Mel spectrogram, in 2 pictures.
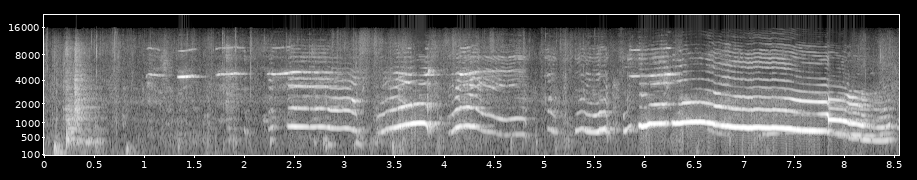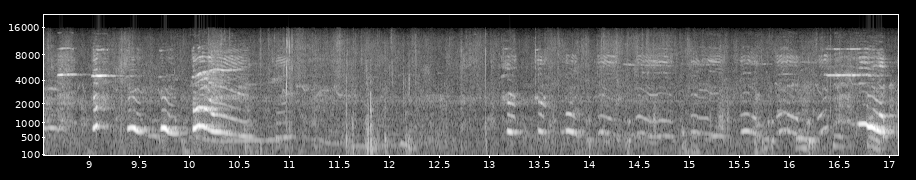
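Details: Seven-week-old Greenland Dog puppies from three litters playing together in a farmyard at Tinka's Kennel in June; a chorus of whiny yelps and rising-falling howls, with one long wavering howl near the middle and high squeaks throughout.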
